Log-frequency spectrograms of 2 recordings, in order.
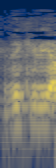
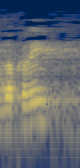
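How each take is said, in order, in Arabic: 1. الصوت الأول هو 'i'. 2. الصوت الأول هو 'u'. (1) "بكسر الدال" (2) "ضم الدال"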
